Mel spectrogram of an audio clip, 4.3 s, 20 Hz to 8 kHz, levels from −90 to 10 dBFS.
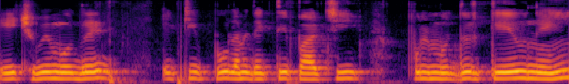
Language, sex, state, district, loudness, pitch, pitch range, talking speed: Bengali, female, West Bengal, Purulia, -13 LUFS, 225 Hz, 220-230 Hz, 170 wpm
